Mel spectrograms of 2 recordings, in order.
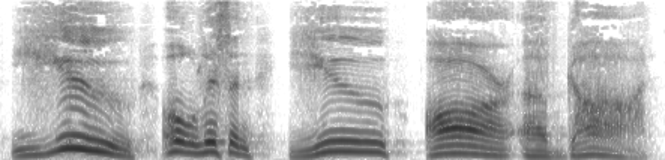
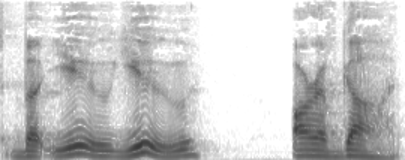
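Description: First: YOU high and drawn out, then slow "you are of God"; excited, emphatic. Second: Said in the usual way. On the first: Acted. John urging believers to hear him, excited emphasis on YOU. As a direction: stretch each YOU to get it across. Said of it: "He's excited".

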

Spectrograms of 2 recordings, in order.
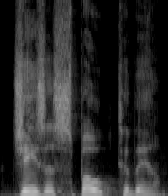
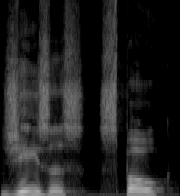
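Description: First: Jesus spoke to them said slowly, Jesus stressed. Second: Jesus spoke said very slowly with a long pause; stress on Jesus spoke. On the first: Preacher repeating the key words slowly for the congregation. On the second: Preacher drawing slow weight onto the words "Jesus spoke". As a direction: drag out Jesus spoke, weighing each word. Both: Shown as a demonstration. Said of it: "these three words".

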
